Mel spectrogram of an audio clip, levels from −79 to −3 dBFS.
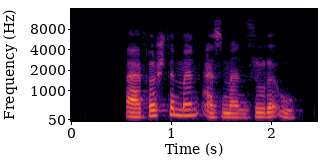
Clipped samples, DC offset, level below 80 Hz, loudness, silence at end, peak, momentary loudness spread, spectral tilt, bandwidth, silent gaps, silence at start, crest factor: under 0.1%; under 0.1%; -66 dBFS; -31 LUFS; 0.25 s; -14 dBFS; 5 LU; -6 dB/octave; 11.5 kHz; none; 0.55 s; 18 dB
